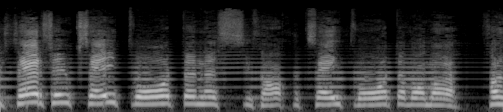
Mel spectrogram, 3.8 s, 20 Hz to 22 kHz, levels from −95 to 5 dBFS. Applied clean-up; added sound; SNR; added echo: neural mask model RNNoise.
